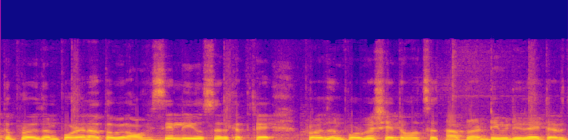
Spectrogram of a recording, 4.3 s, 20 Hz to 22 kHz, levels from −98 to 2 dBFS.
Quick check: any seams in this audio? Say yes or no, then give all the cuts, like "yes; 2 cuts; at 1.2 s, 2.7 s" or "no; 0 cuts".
yes; 1 cut; at 3.2 s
